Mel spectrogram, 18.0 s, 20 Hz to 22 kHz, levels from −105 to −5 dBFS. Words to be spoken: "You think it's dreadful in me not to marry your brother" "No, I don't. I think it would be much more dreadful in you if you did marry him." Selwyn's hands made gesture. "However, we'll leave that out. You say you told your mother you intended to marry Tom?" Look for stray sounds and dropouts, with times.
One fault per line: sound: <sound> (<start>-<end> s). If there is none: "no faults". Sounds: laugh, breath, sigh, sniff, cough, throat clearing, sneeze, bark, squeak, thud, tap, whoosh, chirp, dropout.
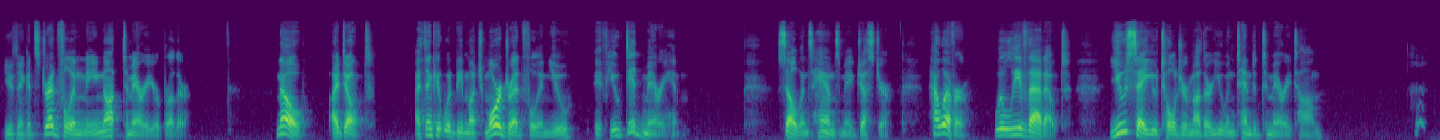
sound: laugh (17.6-17.8 s)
